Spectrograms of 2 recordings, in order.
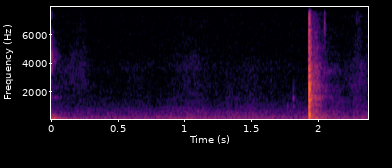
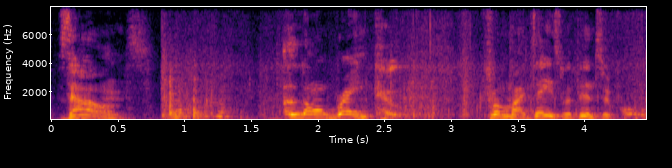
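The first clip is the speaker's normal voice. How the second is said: louder, higher, slow and grand hero voice; melodramatic spy hero; 6 semitones higher, 4 dB louder, slower than usual. Acted. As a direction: proclaim each word like a matinee adventurer.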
